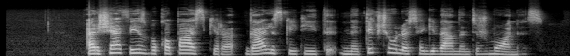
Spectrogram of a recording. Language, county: Lithuanian, Klaipėda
